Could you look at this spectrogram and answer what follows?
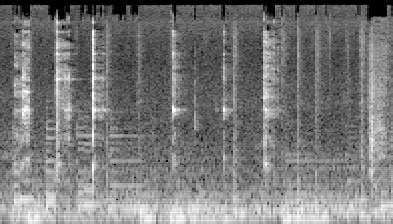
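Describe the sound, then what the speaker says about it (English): A spoon scrapes and clinks against a bowl while scooping butter into dry ingredients for sweet potato biscuits, making several sharp metallic taps and soft scraping sounds, close and with no speech. "I'm going to just scoop out the rest of this butter."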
